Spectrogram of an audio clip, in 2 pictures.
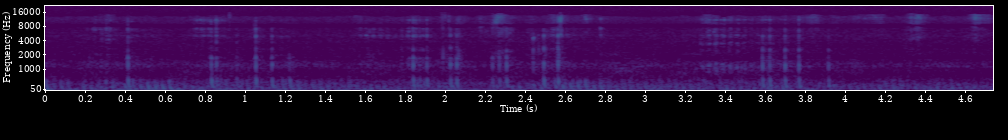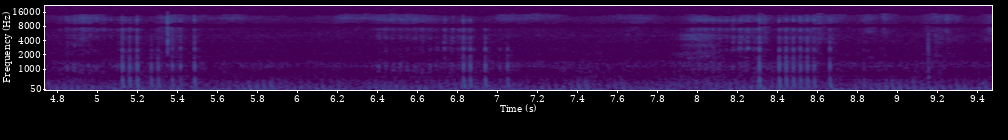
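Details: Indoor tuxedo cat staying calm and purring during nail trimming: a continuous low throbbing purr, broken by frequent crisp clipper snips.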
